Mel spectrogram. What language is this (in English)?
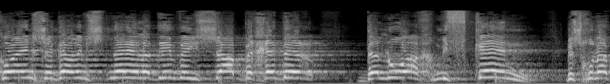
Hebrew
